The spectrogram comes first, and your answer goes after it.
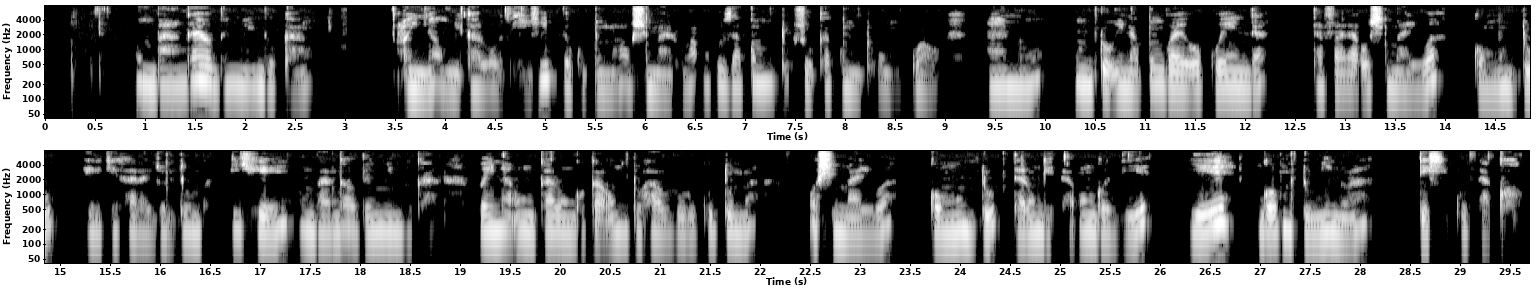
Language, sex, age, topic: Oshiwambo, female, 25-35, finance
